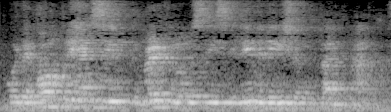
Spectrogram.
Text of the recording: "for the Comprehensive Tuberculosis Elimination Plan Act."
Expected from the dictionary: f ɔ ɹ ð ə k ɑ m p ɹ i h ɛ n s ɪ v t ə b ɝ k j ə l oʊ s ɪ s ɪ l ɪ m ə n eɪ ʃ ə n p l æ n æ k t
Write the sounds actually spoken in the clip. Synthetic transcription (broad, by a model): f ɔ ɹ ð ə k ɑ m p ɹ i h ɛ n s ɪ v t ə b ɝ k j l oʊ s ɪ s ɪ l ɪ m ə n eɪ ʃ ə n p æ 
